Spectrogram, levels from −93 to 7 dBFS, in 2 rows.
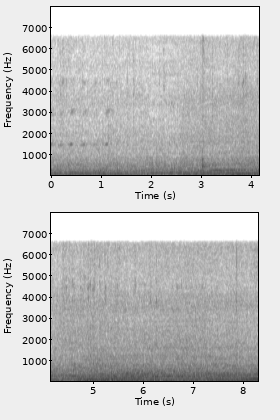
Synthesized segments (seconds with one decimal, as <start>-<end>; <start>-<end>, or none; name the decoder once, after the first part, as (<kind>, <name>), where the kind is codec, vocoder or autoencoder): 2.0-2.6 (vocoder, HiFi-GAN)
